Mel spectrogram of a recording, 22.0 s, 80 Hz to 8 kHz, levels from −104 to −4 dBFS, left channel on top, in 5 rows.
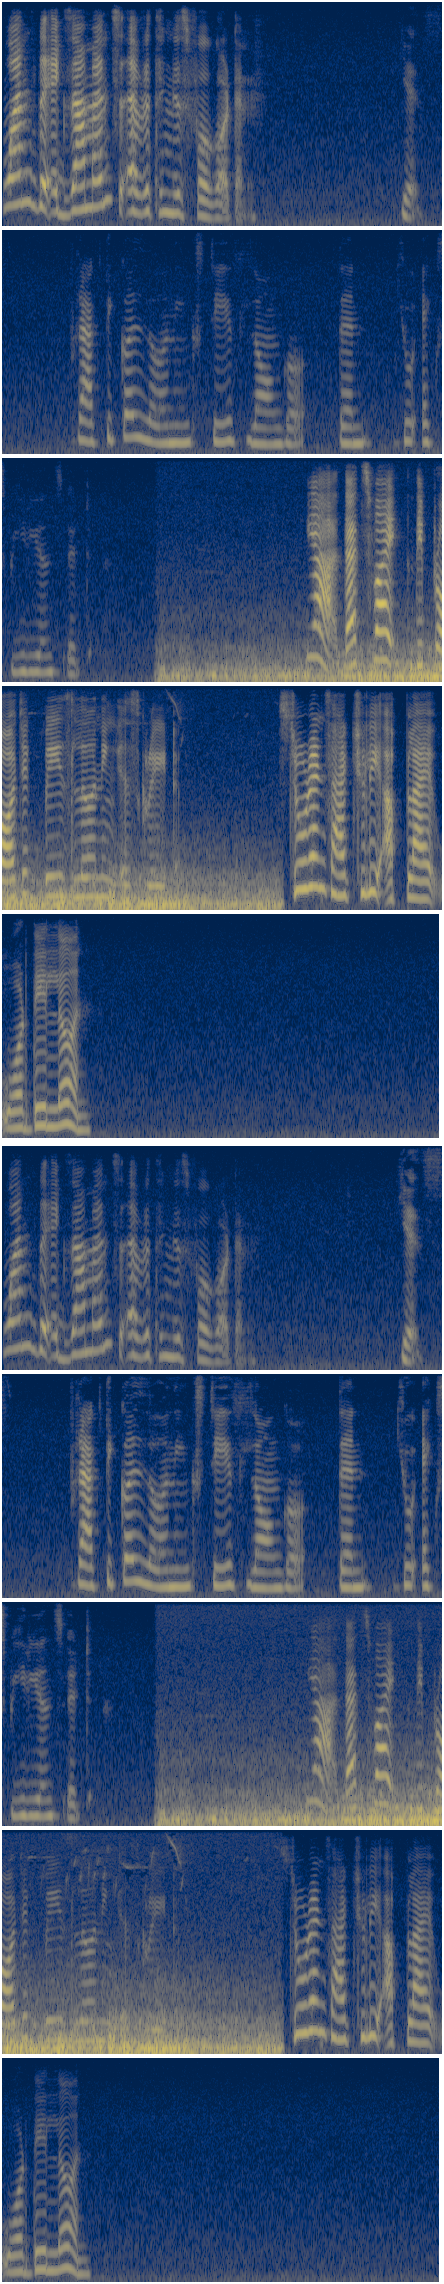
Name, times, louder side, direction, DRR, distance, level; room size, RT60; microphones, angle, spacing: voice 1, 0.0-2.4 11.8-14.9 16.0-18.5, left 7 dB, 75° left, 0.6 m, -35 dB
voice 2, 5.1-7.4 7.8-9.6, right 4 dB, 80° right, 1.0 m, -44 dB
sound 1, 10.3-16.0, right 2 dB, 25° right, 0.4 m, -32 dB
open air
head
